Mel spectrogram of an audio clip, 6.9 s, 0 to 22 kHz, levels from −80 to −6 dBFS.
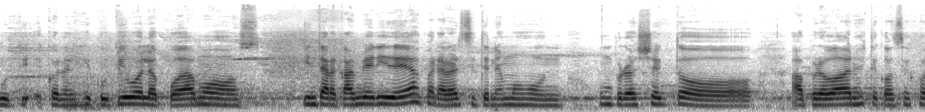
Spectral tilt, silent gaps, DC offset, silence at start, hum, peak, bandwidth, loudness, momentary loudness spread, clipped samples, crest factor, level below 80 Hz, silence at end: -5.5 dB/octave; none; under 0.1%; 0 s; none; -2 dBFS; 17.5 kHz; -18 LUFS; 10 LU; under 0.1%; 16 dB; -58 dBFS; 0 s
